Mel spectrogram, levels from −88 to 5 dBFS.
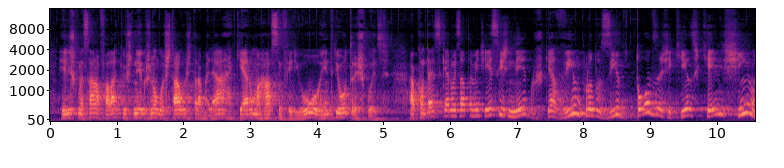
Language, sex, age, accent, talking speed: English, male, 20-39, Brazilian, 195 wpm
